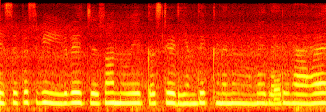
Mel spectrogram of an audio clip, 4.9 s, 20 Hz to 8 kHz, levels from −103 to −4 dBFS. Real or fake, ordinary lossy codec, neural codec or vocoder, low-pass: real; none; none; 7.2 kHz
